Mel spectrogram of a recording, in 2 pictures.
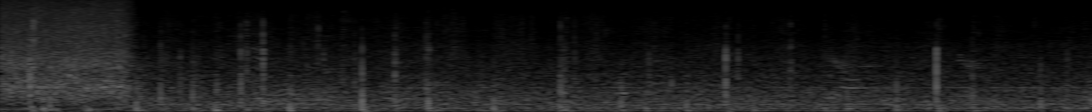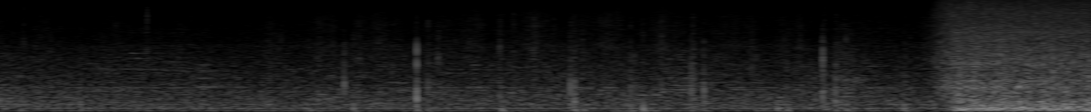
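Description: Footsteps sound indoors.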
